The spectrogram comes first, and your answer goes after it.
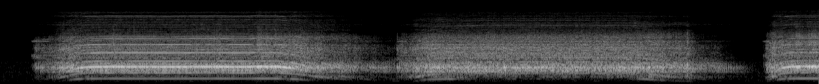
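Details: RNLI Severn Class RC lifeboat by Zappies, drive motors on a large 3S LiPo via adapter (owner fears ESCs may overheat): each burst spins up to a clean steady high whine, holds a couple of seconds and winds down; motors sound healthy.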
